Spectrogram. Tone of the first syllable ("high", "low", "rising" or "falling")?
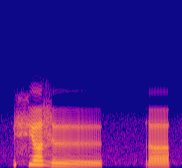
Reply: high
